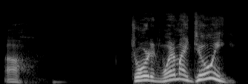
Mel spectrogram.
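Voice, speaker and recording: A man's voice: high-pitched, big pitch swings, measured pace, slightly rough, no echo, full character voice. Man acting an anxious young space engineer, dry sound. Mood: panicked. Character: anxious young male genius engineer, self-doubting and sardonic. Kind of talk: audio drama table read.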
